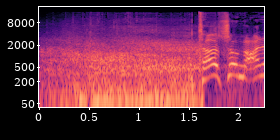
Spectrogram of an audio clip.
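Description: A car passing close by, its engine and tyre noise swelling over about a second and a half. A man's voice resumes near the end.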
